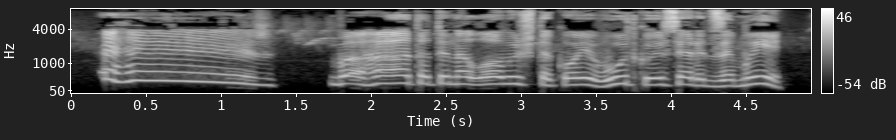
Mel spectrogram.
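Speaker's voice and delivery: high scoffing laugh, "Еге" drawn out. Reading a fable, the hedgehog answers the squirrel; laughing. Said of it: "засміявся їжачок".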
